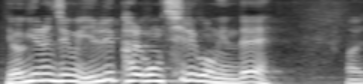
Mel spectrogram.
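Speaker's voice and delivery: normal talking voice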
